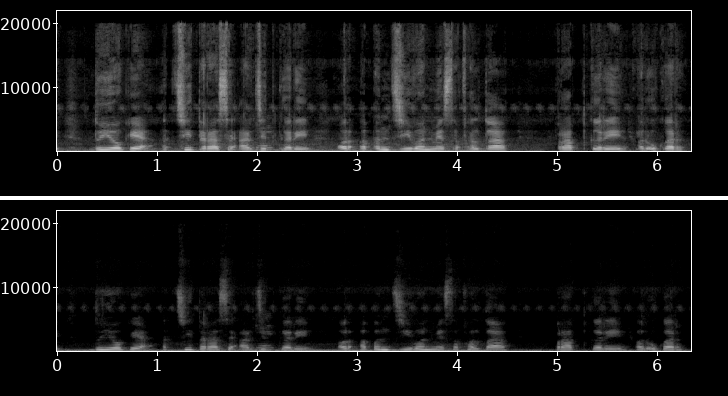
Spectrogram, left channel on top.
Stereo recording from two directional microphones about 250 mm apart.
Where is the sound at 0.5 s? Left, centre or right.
Left.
